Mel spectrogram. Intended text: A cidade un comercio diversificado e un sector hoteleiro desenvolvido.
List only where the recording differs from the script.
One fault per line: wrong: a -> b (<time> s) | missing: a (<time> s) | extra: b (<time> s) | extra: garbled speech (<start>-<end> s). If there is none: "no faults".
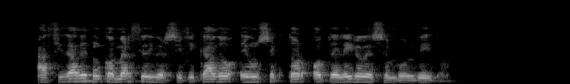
no faults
